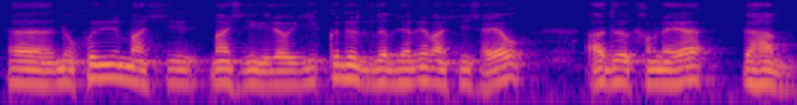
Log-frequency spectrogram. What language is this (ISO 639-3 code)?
brx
